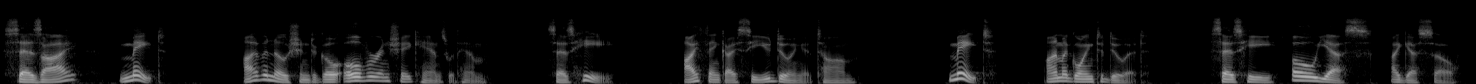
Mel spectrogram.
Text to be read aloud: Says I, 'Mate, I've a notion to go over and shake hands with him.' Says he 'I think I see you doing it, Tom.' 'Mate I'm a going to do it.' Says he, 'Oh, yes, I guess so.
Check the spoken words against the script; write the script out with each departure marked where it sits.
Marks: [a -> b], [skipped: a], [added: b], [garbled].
Says I, 'Mate, I've a notion to go over and shake hands with him.' Says he 'I think I see you doing it, Tom.' 'Mate I'm a going to do it.' Says he, 'Oh, yes, I guess so.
